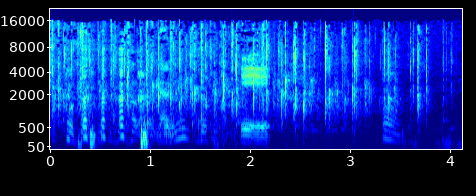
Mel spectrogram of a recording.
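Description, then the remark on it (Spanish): An audience applauds at the opening of a recorded presentation session, a steady, dense patter of claps while voices talk and call out over it for a few seconds. “Un aplauso, por favor.”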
